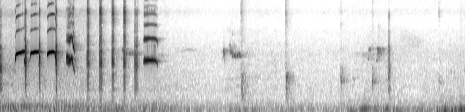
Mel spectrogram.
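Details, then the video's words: Nias hill myna song used as a training recording for songbird keepers: a run of loud, clear whistles near the upper-middle register, several sharp repeated notes in quick succession, then quieter scattered calls with low background hum. "Masteran ini.. JALAK NIAS mudah ditiru"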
